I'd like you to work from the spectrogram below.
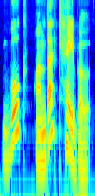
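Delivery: very slow, each word clear; slow model sentence. Shown as a demonstration. Teacher showing learners what to say at the sink, very slow. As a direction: lay it out slowly to be repeated. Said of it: "টেবিলের উচ্চারণটা table".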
